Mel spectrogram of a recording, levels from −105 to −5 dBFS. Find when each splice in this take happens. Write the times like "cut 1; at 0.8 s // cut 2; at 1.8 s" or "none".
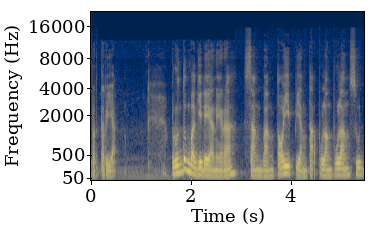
none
